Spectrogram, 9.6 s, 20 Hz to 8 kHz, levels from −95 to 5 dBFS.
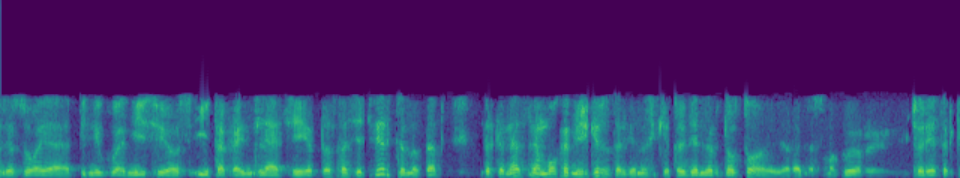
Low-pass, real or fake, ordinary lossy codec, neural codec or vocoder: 7.2 kHz; real; AAC, 16 kbps; none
